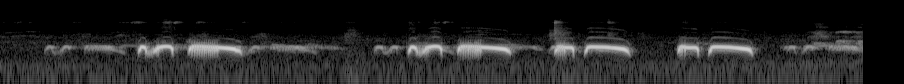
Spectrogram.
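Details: Male and female spotted doves give contest-style cooing meant to stir trained birds. Low soft coos lead into four loud phrases of a clipped double note and a sustained mellow coo, with quieter coos between them.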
